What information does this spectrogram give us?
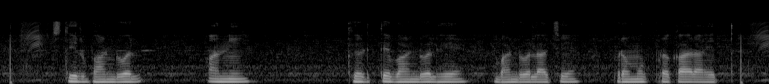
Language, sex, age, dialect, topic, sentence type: Marathi, male, 18-24, Varhadi, banking, statement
